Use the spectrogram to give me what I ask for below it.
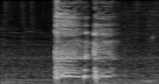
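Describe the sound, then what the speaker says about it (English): A single close cough breaks out of quiet, a harsh burst followed by two quick smaller hacks, then silence. "It's just a generic cough."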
